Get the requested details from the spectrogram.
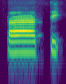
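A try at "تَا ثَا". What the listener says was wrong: Tati, jangan panjang.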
